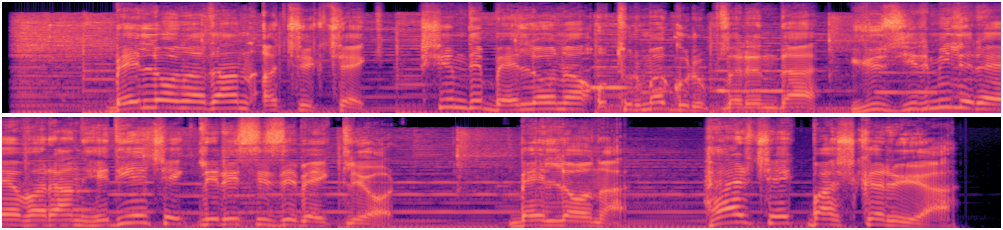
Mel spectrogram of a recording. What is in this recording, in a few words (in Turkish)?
kampanya tempolu, seslendirme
